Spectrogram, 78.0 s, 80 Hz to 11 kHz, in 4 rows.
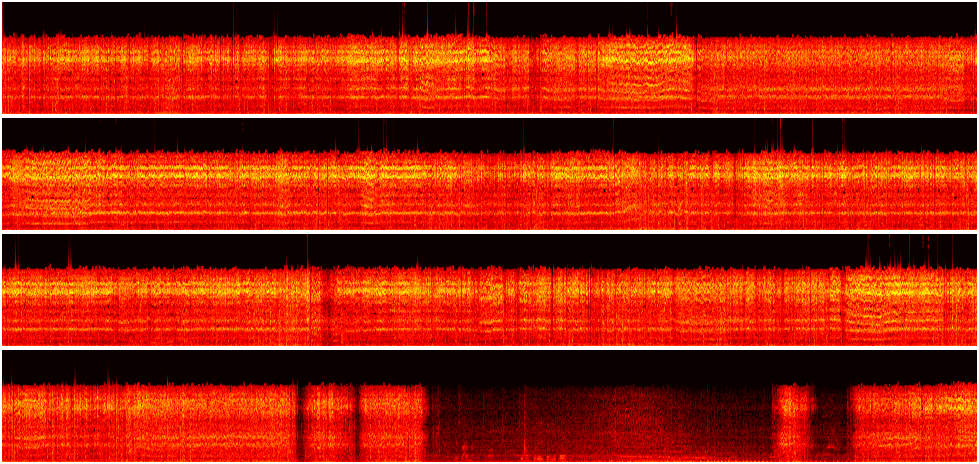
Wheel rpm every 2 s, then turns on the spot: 230, 230, 230, 230, 230, 230, 210, 200, 190, 200, 220, 240, 230, 230, 230, 230, 260, 230, 230, 230, 230, 230, 190, 210, 230, 230, 230, 240, 230, 230, 220, 200, 110, 110, 0, 0, 0, 40, 190.
none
